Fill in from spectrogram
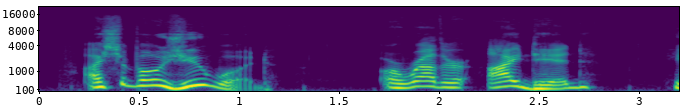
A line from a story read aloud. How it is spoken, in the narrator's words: he said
